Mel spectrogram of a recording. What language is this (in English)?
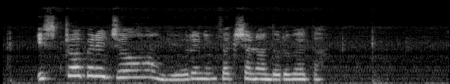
Divehi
